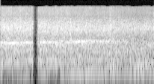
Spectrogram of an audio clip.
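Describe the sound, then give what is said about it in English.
A church audience clapping hands, a dense, steady patter of applause that continues throughout apart from a brief dropout near the start. “Give the Lord a big hand clap and please be seated.”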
